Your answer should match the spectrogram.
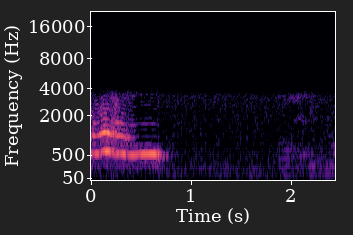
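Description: A toddler's single high-pitched, drawn-out vocal call, under a second long and sliding slightly down in pitch, in answer to being asked to say bye-bye.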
